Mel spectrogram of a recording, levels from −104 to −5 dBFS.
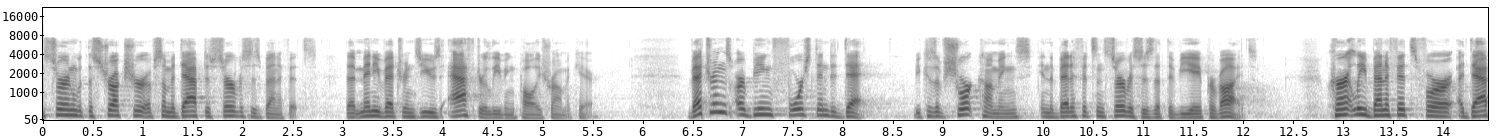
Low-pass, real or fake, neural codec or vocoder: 7.2 kHz; real; none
